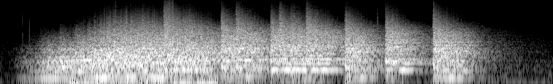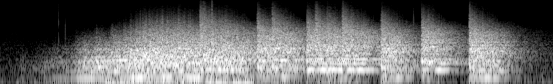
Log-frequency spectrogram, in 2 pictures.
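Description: In Prokofiev's symphonic fairy tale Peter and the Wolf, timpani strike out sharp, booming blows imitating gunshots ringing out across open country, in two loud bursts of rapid, irregular hits that swell from softer to louder, with deep resonant rumbling between the strokes and no voices.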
